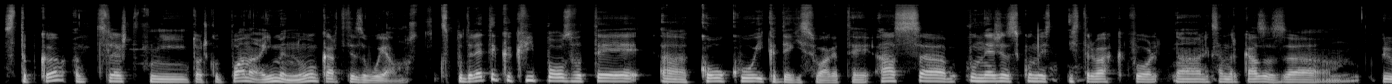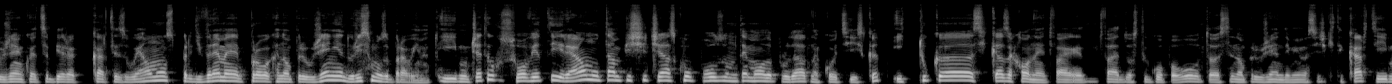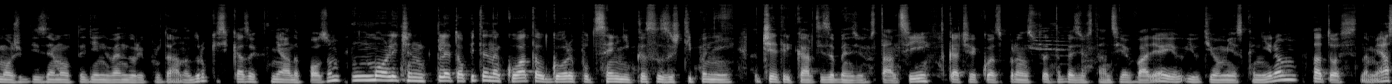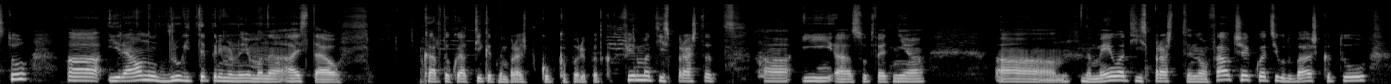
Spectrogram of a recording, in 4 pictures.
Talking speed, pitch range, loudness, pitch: 180 wpm, 115-160 Hz, -23 LUFS, 135 Hz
